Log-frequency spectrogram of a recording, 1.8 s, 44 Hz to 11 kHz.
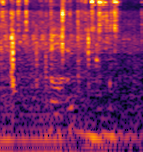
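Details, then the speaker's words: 2001 Nissan pickup after replacing the fuel pump relay, which was the cause of the no-start with no fuel reaching the carburettor: on restart the engine catches and idles evenly with no stumble, with keys rattling over it. "Ayan ayos na Ayos na po guys yung ating ginawang sasakyan"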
